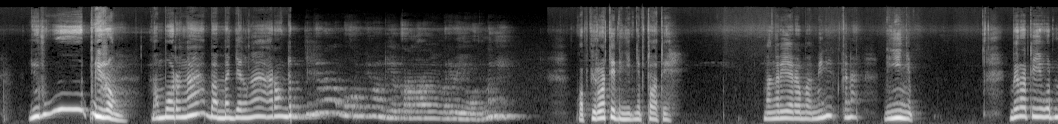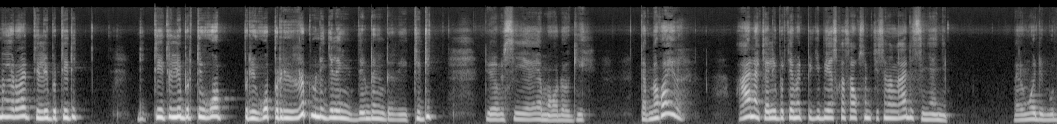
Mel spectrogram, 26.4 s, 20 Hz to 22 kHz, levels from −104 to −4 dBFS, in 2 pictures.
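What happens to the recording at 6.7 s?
At 6.7 s the speech is still in a switch to a distant microphone, running from 3.63 to 6.84 s. The close microphone's signal likely dropped out, so a farther pickup takes over. The speech turns suddenly roomy and hollow, with less bass, about 10 dB quieter, and has more audible background noise.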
